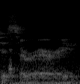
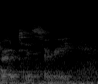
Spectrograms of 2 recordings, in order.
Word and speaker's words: rotisserie: to say that rotisserie no rotisserie Ro there's no Airy rotisserie rotisserie rotisserie okay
